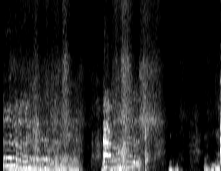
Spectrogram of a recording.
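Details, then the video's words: Pet Boxer dog 'talking' indoors at home, one of two boxers in the household: two drawn-out, moaning, voice-like phrases with wavering, sliding pitch, each lasting a second or more, followed by short quiet grumbles. "Boxer Dog Talk"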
